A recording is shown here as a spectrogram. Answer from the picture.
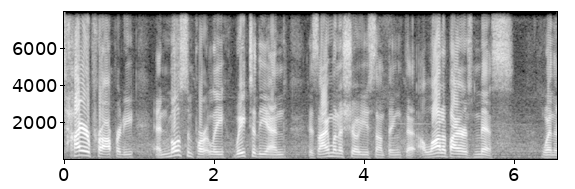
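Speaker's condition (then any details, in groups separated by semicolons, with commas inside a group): No condition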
